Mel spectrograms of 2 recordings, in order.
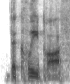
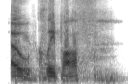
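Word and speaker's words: Qliphoth: Klepoth. Klepoth, yeah. I think it's pronounced Klepot, but it's spelled with the TH.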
